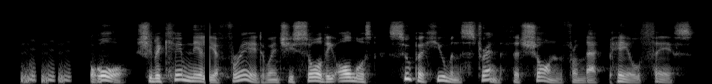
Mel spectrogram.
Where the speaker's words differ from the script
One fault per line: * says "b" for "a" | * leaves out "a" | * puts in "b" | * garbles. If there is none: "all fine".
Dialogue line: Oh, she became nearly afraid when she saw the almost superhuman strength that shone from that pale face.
all fine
